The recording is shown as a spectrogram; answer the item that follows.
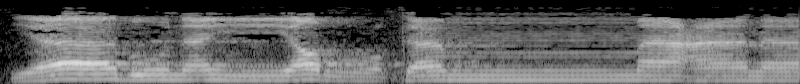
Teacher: Ba bertemu mim dibaca idgham. Ba-nya hilang, ya. Lalu masuk ke dalam huruf mim dengan sempurna, gunnahnya juga nampak jelas.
